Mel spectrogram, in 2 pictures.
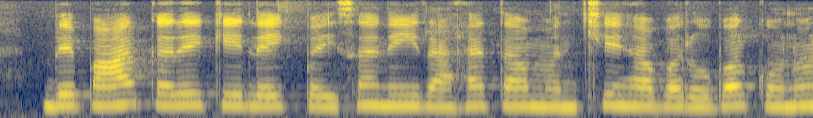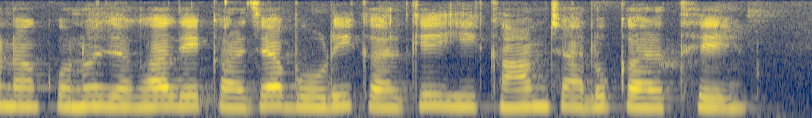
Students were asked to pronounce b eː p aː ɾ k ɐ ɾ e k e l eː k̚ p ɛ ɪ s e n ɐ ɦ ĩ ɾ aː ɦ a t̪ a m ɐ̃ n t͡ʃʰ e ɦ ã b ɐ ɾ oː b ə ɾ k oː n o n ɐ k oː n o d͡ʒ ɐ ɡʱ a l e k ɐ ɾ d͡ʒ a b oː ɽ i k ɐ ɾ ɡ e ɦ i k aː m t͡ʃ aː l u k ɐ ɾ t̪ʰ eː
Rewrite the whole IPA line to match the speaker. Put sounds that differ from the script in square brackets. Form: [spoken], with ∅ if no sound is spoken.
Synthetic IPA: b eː p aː ɾ k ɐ ɾ e k e l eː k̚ p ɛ ɪ s [a] n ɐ ɦ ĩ ɾ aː ɦ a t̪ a m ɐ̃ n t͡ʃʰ e ɦ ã b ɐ ɾ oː b ə ɾ k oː n o n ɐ k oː n o d͡ʒ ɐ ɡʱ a l e k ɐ ɾ d͡ʒ a b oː ɽ i k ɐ ɾ [k] e ɦ i k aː m t͡ʃ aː l u k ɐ ɾ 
